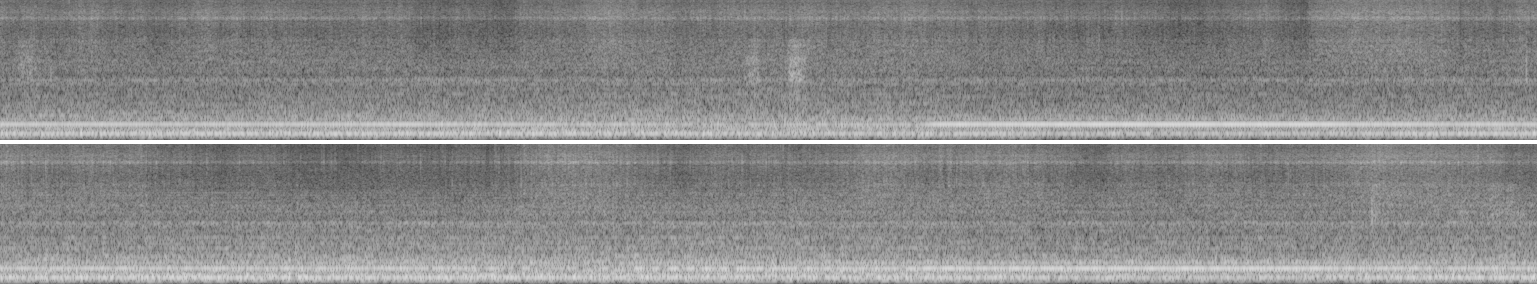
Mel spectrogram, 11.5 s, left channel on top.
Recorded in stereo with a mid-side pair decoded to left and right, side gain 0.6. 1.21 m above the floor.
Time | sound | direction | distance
0.0 | a fan | 55° right | 1.0 m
